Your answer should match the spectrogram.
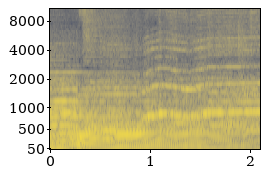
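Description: A live band with electric guitars and drums holds a sustained closing chord of a Malay pop song, while a female singer holds a long note with vibrato from about a second in.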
